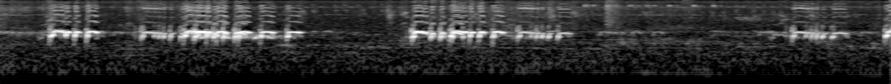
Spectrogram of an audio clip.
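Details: Loud local zebra dove song meant to prompt reluctant or moulting doves to sing: clusters of fast, rolling staccato coo notes in trilled phrases, each lasting a second or two, with gaps of quiet between.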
